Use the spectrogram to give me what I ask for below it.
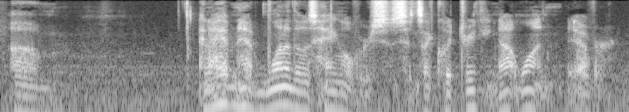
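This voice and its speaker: A man with very deep, low pitch and very wide pitch swings speaks at a moderate pace with long, frequent pauses. Audible room echo and noticeable background noise fill the recording. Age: 60s. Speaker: recovering alcoholic sharing his story. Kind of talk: reading aloud; testimony. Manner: informal, with fillers.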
